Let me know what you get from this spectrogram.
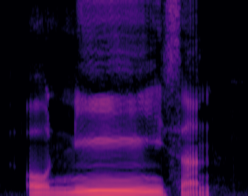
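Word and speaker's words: Oni-san (お兄さん): You'll actually notice that all of these words, the middle syllable has, or rather the second syllable, has a long vowel on all of these. So the word for older brother is Oni-san.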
